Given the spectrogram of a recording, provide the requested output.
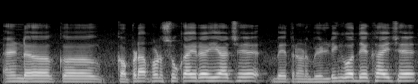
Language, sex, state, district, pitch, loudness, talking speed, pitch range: Gujarati, male, Gujarat, Gandhinagar, 150 Hz, -16 LUFS, 155 wpm, 130-165 Hz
